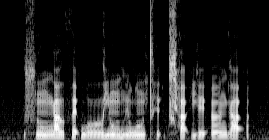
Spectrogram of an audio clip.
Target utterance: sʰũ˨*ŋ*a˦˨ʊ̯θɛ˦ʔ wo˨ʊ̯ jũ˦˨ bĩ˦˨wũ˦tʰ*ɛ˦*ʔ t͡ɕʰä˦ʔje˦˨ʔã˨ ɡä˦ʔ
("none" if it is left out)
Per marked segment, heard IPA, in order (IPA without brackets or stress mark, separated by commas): ŋ, ɪ˦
